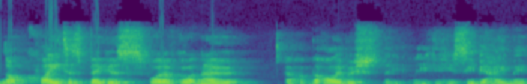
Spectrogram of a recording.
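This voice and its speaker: A man with a Scottish accent, fairly low pitch, ordinary pitch variation, a dark, mellow tone, moderate pace, big swings in loudness and audible room echo. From Scotland, Ayrshire. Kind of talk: casual chat. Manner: halting, many repetitions.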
